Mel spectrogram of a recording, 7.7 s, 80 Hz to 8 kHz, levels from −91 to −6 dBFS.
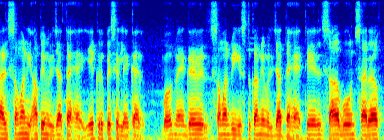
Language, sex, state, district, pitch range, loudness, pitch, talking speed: Hindi, male, Punjab, Pathankot, 100-105 Hz, -16 LUFS, 100 Hz, 195 wpm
